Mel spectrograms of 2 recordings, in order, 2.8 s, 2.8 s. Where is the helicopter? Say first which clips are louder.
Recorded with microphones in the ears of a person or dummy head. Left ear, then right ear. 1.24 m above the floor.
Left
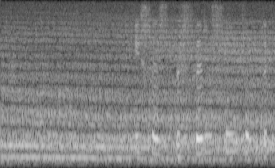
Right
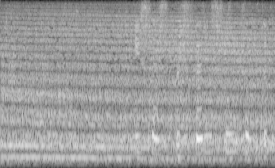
Right 10 dB; 65° right (ahead or behind); by 2.8 s 70° right (ahead or behind).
